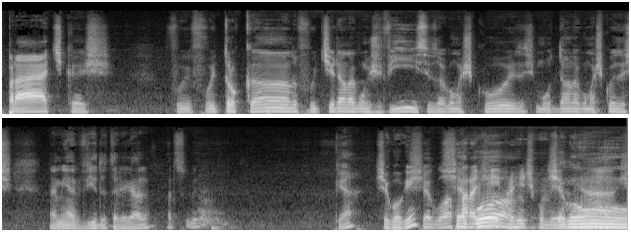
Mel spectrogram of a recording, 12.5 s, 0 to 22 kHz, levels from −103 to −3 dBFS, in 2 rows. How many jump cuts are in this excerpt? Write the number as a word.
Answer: two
